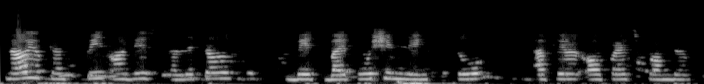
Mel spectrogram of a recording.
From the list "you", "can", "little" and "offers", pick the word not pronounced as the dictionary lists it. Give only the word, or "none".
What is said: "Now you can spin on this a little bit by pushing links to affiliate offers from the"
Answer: offers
